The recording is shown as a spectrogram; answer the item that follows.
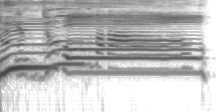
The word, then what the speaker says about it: Duval: You got to say it right. It's doo.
